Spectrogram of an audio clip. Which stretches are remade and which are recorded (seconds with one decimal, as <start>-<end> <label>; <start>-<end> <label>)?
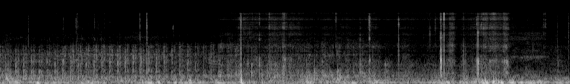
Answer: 0.0-2.2 recorded; 2.2-5.1 remade; 5.1-5.7 recorded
